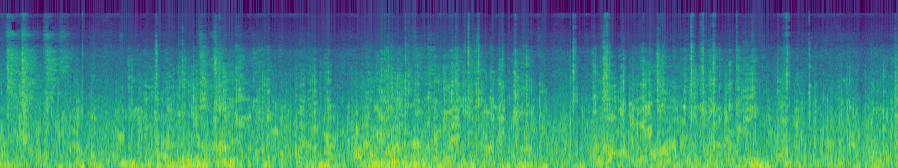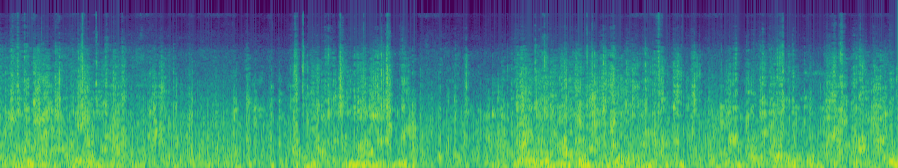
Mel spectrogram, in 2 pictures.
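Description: Express passenger train running at speed, heard from on board a coach: a steady rushing rumble with frequent rattling clicks throughout.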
